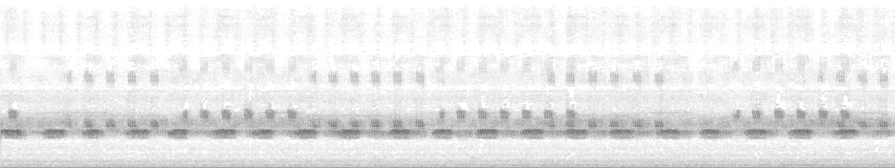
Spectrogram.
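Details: Crickets and other insects in an autumn chorus. A high, steady chirping pulses about twice a second, with a second, even higher caller adding quick bursts of beaded pulses over it.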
